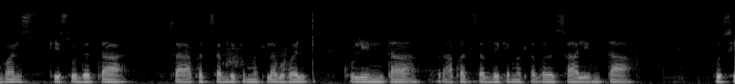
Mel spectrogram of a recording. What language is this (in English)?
Korwa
